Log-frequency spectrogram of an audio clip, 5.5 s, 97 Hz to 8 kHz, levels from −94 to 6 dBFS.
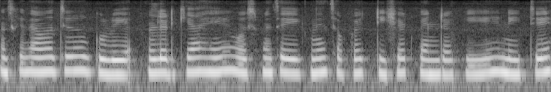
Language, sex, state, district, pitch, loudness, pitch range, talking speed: Hindi, female, Bihar, Lakhisarai, 245 Hz, -14 LUFS, 235-255 Hz, 185 wpm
